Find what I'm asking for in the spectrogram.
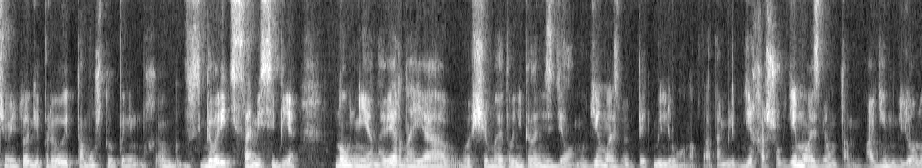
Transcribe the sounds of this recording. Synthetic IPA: əmɪt̪o̞ɡʲɪpɾʲɪvodɪt̪t̪ːɐmuʂt̪ovɨpəɪɡəvɐɾʲitʲɪ̥samʲɪsʲɪbʲe̞ | nunʲenɐvʲe̞rnəjəjavɐpɕːe̞mɨɛt̪əvənʲɪkɐɡd̪anʲɪzʲdʲe̞lˠəjɪmnoɡ̚dʲemɨvɐzʲmʲo̞mpʲæt̚ʲmʲɪlʲɪo̞̰nə̰fd̪a̰t̪amɪlʲɪɡ̚dʲe̞xəɾɐʂo̞ɡdʲe̞mɨvɐzʲmʲo̞mt̪amɐdʲinmʲɪlʲɪo̞n

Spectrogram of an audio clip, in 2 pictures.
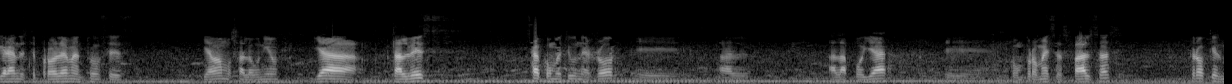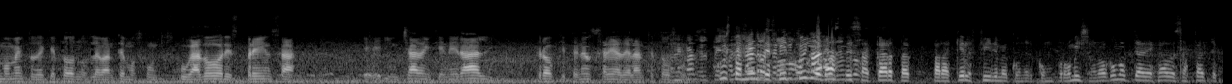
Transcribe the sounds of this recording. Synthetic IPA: ɣɾand̪eest̪epɾo̞βle̞maent̪o̞nses | ʝaβamo̞salaunjo̞n | ɟ͡ʝa | t̪alβe̞s | eako̞met̪iðune̞ro̞ɾe | al | a̰lapo̞ʝaɾ | e | ko̞mpɾo̞me̞sasfalsas | kɾe̞okeezmo̞mẽnt̪o̞ðeke̞t̪o̞ð̞o̞zno̞zle̞βant̪e̞mo̞sxunt̪osxuɣaðo̞ɾe̞spɾe̞nsa | eint͡ʃaðaeŋxe̞ne̞ɾalikɾe̞o̞ket̪ene̞moskesaliɾað̞e̞lant̪et̪o̞ðosxut̪osxust̪amẽnt̪epiɾt̪uʝeβast̪eesakaɾt̪a | paɾakeelfiɾme̞ko̞ne̞lko̞mpɾo̞miso̞no̞komo̞t̪eað̞e̞xaðoesafalt̪a

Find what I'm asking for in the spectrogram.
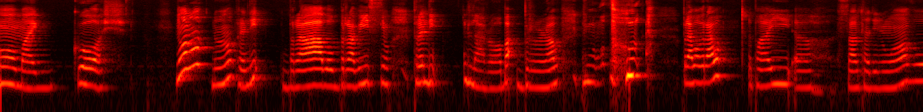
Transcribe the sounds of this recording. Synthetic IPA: ɔmaj | ɡɔʃ | nõnõnõnõpɾẽnd̪i | bɾavobɾavisimopɾẽnd̪i | larɔbɐbɾavod̪inwɔv | b̥ɾavobɾavopai | salt̪ɐd̪inwɔvo

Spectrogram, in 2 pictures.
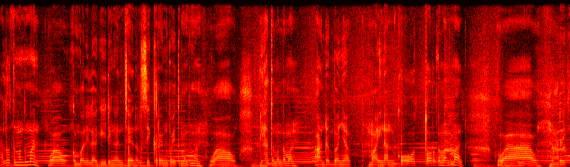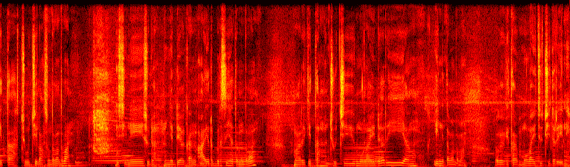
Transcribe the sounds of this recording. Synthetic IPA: alot̪əmant̪əmanwaukəmbalilaɡidəŋant͡ʃɛnəlsikɾɛnpoit̪əmant̪əmanwa̰uliɦat̪ːəmant̪əmana̰dabaɲak̚ | mainankʰot̪ɔrt̪əmant̪əman | waumaɾikit̪at͡ʃut͡ʃilaŋsʊŋt̪əmant̪əman | disinisudahməɲədiakana̰ɪrbərsiɦat̪ːəmant̪əman | maɾikit̪aməɲt͡ʃut͡ʃimulajdaɾijaŋ | init̪əmant̪əma̰n | baɡakit̪amulajt͡ʃut͡ʃidaɾḭːni

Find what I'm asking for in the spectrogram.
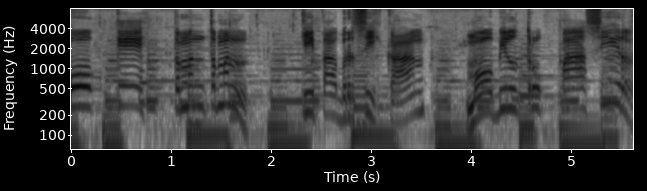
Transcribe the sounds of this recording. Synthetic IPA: oket̪əmənt̪əmən | kit̪abərsihkanmobilt̪ɾʊk̚pasɪr

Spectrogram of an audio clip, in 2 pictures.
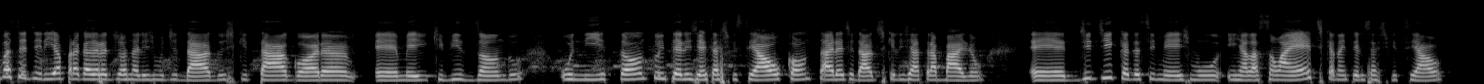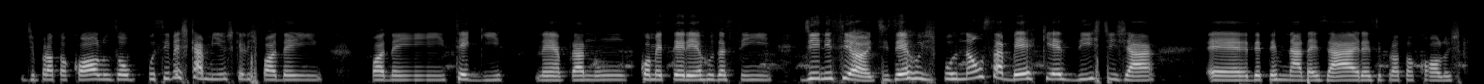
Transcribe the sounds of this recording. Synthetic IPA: vosed͡ʒiɾiɐpɾɐɡalɛɾɐd͡ʒɪʒoɾnaliʒmʊd͡ʒɪd̪ad̪ʊskɪt̪aːɡɔɾɐɛmejʊkɪvizɐ̃nd̪ʊ | uniɾt̪ɐ̃nt̪ʊĩnt̪eliʒẽsjɐaɾt͡ʃi̥fisiawkwɐ̃nt̪aɾjɐd͡ʒɪd̪ad̪ʊskɪelɪzʒat̪ɾabaʎɐ̃w̃ | ɛd͡ʒɪd͡ʒikɐzasimeʒmʊẽj̃helasɐ̃w̃aɛt͡ʃi̥kɐd̪ɐĩnt̪eliʒẽsaht͡ʃi̥fisiaw | d͡ʒɪpɾot̪okɔlʊzowposivejskamĩɲʊskɪelɪspɔd̪ẽj̃ | pɔd̪ẽj̃seɡiɾ | nɛpɾɐnɐ̃w̃kõmet̪eɾeɦʊzasĩ | d͡ʒɪːnisiɐ̃t͡ʃɪzeɦʊspʊɾnɐ̃w̃sabeɾkɪeziʃt͡ʃɪ̃ʒa | ɛd̪et̪eɾminad̪ɐzaɾjɐzɪpɾot̪okɔlʊs

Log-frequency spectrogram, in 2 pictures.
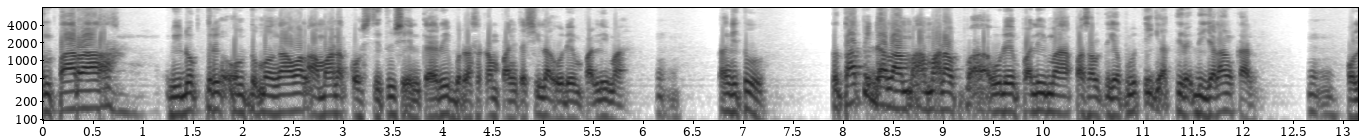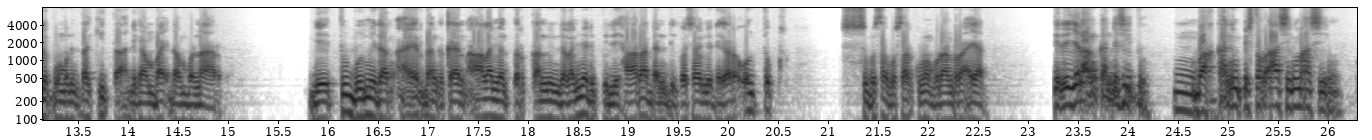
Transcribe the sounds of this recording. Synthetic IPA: t̪ənt̪aɾa | didɔk̚t̪ɾiŋṵnt̪ʊk̚məŋawalʔa̰manakɔnst̪it̪usiɛ̰nkaiɾibərɾasakanpaɲt͡ʃasilaʔudɛɛmpalima | ka̰ŋɡit̪u | t̪ət̪apidalama̰ma̰naudɛmpalimapasalt̪iɡapulut̪iɡa̰t̪idak̚did͡ʒalaŋkan | ɔlɛhpəməɾint̪ahkit̪a̰dəŋanbaik̚daŋbəna̰r | d͡ʒait̪ubumidaŋa̰ḭrda̰nkəkajanʔa̰lamjaŋt̪ərkanduŋdalamɲadipiliɦaɾadandikuasaandinəɡaɾa̰ʔunt̪ʊk̚ | səbəsarbəsarkəmampuɾanra̰jat̪̚ | t̪ːidaʔk̚did͡ʒalaŋkandisit̪u | bahkaniɱpɛst̪ɔra̰siŋmasɪŋ

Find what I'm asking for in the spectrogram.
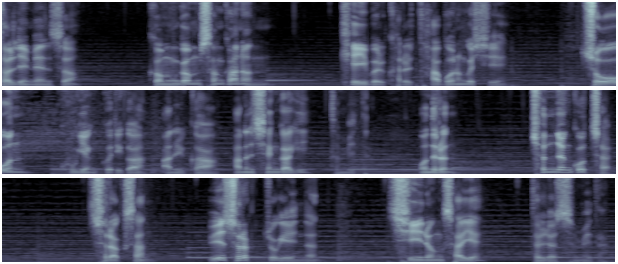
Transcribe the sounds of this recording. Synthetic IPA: tʌʎːimjʌnsʰʌ | kʌmɡʌmsʰʌŋkʰanɯn | kʰeibɯɭkʰaɾɯɭtʰabonɯnɡʌɕʰi | t͡ɕoɯn | kuɡeŋk͈ɯɾiɡa̰ːɲiɭk͈a̰hanɯnsʰe̞ŋɡaɡitɯmɲḭd̥aonɯɾɯn | t͡ɕʰʌnɲʌnkot͡ɕʰa̰ɭ | sʰɯɾʌk̚s͈ʰan | wesʰɯɾʌk̚t͡ɕ͈oɡe̞inːɯn | ɕʰinʌŋsʰaje̞ | tɯʎːʌs͈ɯmɲida

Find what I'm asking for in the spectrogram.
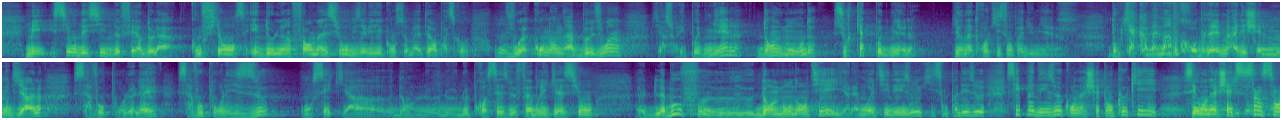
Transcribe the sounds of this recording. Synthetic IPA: mɛsiɔ̃d̪esid̪ːəfɛʁd̪əlakɔ̃fjɑ̃sed̪əlɛ̃fɔʁmasjɔ̃vizavid̪ekɔ̃sɔmat̪œʁpaʁsə̥kɔ̃vwakɔ̃nɑ̃nabəzwɛ̃d̥̪iʁsyʁlepod̪əmjɛld̪ɑ̃ləmɔ̃d̪syʁkat̪χpod̪əmjɛl | jɑ̃nat̪χwakʲisɔ̃pad̪ymjɛld̪ɔ̃kijakɑ̃mɛmɛ̰̃pχɔblɛma̰leʃɛlmɔ̃d̪jalsavopuʁləlɛsavopuʁlezø | ɔ̃sɛkija̰ød̪ɑ̃lələləpχɔsɛsd̪əfabʁikasjɔ̃ | d̪əlabufd̪ɑ̃ləmɔ̃d̪ɑ̃t̪jelja̰lamwat̪jed̪ezøkʲisɔ̃pad̪ezøsɛpad̪ezøkɔ̃naʃɛt̪ɑ̃kɔkʲisɛɔ̃naʃɛt̪sɛ̃sɑ̃

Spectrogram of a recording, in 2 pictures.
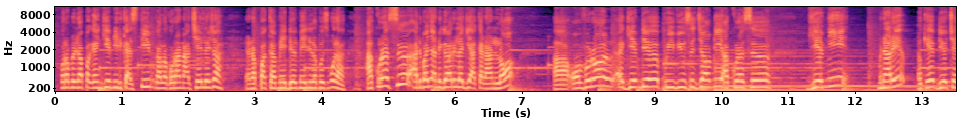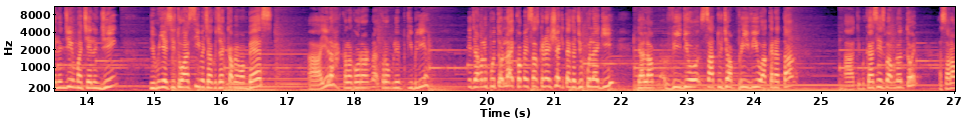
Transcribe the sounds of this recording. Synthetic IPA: koɾaŋboldapat̪̚kanɡemnidəkat̪̚st̪imkalawkoɾaŋnaʔt͡ʃɛlənt͡ʃlah | naʔdapat̪̚kanmedəlmedəlap̬əs̬əmuəlah | akuɾasəadabaɲak̚nəɡaɾəlaɡiakanalɔʔ | əovəɾɔlɡemdiəpɾivjusəd͡ʒamniakuɾasə | ɡemnimənaɾɪʔ̚okevideot͡ʃɛləɲd͡ʒiŋemãŋt͡ʃɛlənd͡ʒɪŋ | dipuɲasit̪uasimat͡ʃamakut͡ʃakap̚memãŋbɛs | əijəlahkalawkoɾaŋnaʔkoɾaŋbəliapəɡibəliahoked͡ʒaŋanlupət̪ɔʔlaj̚kɔmpɛnsaskɔnɛnsiakit̪akand͡ʒupəlaɡidalamvideosat̪ud͡ʒampɾivjuakandat̪aŋ | ət̪ɾimakasɪhsəbap̚mənɔ̃nt̪ɔn | asala

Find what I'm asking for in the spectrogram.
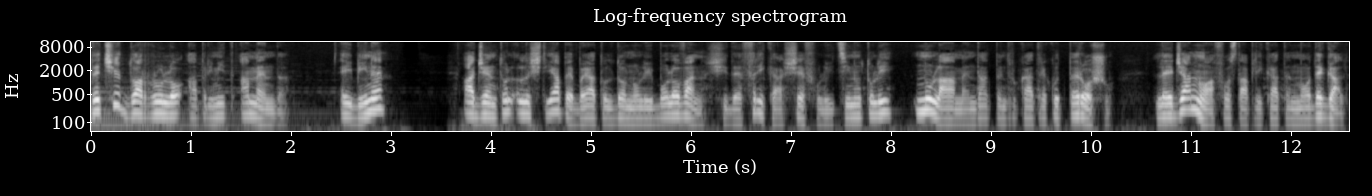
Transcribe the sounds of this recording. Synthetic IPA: d̪e̞t͡ʃe̞d̪oarːulo̞ʔapɾimit̪ame̞nd̪əe̞jbine̞ | ad͡ʒe̞nt̪ulɨlʃt̪ijape̞bəjat̪uld̪o̞mnulujbo̞lo̞vanʃid̪e̞fɾikaʃe̞fulujt̪sinut̪ulujnulaːme̞nd̪at̪̚pe̞nt̪ɾukəat̪ɾe̞kut̪̚pe̞ɾo̞ʃule̞d͡ʒanua̰fo̞st̪aplikat̪əɨnmo̞d̪e̞ɡa̰l

